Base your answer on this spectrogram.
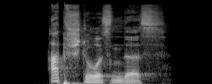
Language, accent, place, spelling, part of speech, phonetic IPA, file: German, Germany, Berlin, abstoßendes, adjective, [ˈapˌʃtoːsn̩dəs], De-abstoßendes.ogg
- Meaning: strong/mixed nominative/accusative neuter singular of abstoßend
